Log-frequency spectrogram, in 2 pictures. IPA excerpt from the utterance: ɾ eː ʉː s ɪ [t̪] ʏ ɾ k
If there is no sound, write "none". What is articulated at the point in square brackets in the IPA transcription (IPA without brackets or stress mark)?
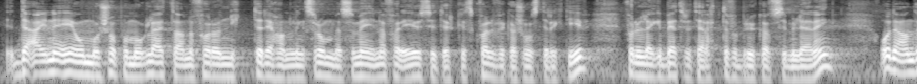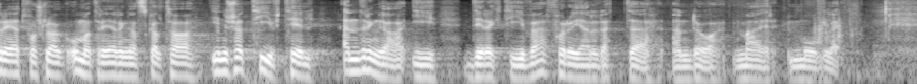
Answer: t̪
